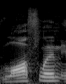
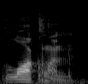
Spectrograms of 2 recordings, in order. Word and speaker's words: Loughlin: It looks like Loughlin. It's pronounced Loughlin.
